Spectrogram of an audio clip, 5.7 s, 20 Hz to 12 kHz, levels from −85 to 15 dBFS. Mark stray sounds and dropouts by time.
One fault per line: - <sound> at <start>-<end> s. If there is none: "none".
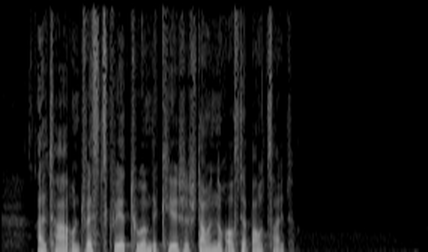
none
